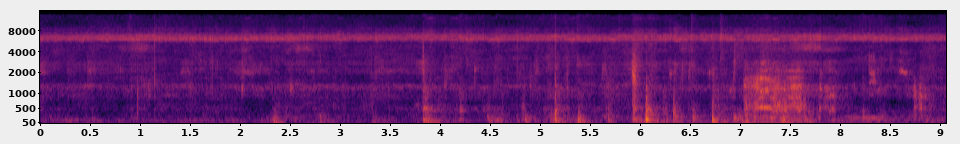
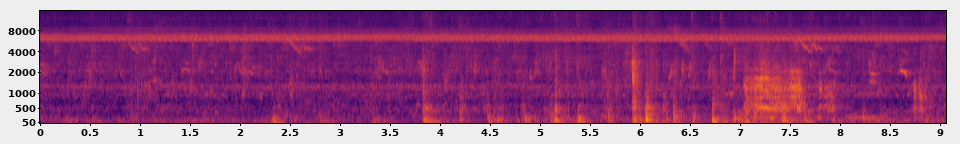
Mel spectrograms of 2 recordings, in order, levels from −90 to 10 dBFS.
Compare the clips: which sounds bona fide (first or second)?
second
